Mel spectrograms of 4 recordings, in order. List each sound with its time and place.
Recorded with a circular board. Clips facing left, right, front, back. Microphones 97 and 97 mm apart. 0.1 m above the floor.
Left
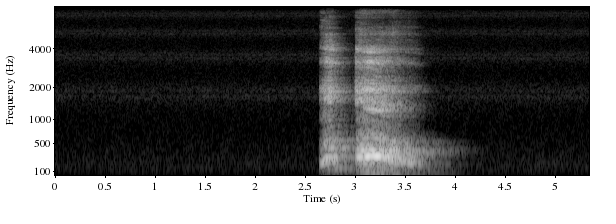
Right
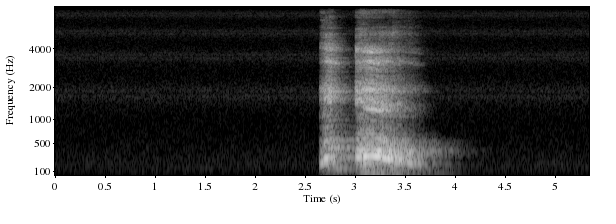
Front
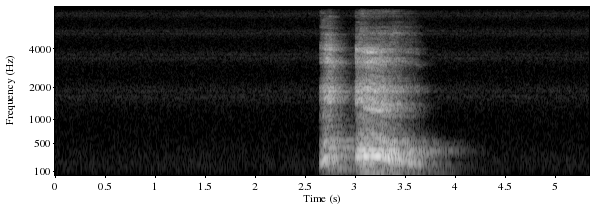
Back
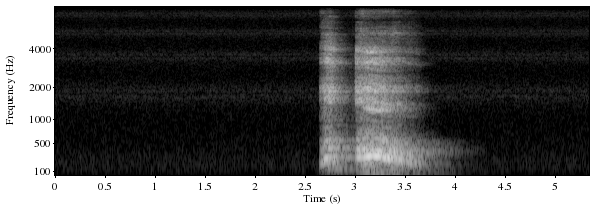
2.6 s throat clearing: 30° right, 1.1 m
